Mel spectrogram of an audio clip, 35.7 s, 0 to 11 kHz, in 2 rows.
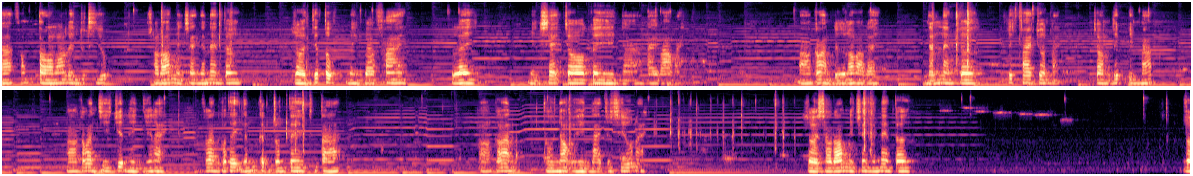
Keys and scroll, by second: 3.2 Return, 14.2 Return, 22.1 ctrl+t, 30.7 Return.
